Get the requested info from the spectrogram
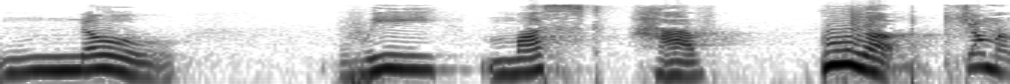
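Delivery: imitated very low voice. Retelling Srila Prabhupada's answer about what sweets to make: Srila Prabhupada in deep voice. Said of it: "in a very deep voice".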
